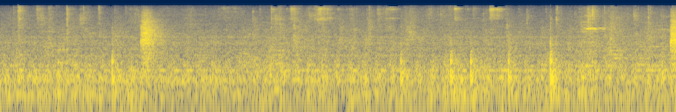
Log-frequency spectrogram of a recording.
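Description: Aoimori Railway electric train running at speed, heard from the driver's cab: a steady rumble of wheels and running gear with a faint constant hum, broken by scattered sharp clicks and knocks as the wheels pass over rail joints, the loudest about five and a half seconds in.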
